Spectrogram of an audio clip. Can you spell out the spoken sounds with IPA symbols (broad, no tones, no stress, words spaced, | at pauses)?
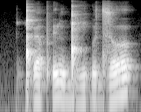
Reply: ǃʼɵɐ̯pʼɨŋ ɡ͡ǃi ɠudzo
